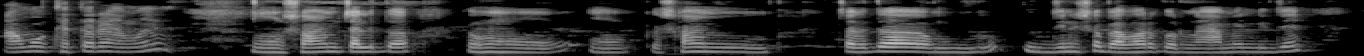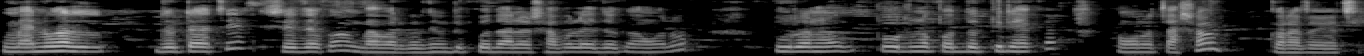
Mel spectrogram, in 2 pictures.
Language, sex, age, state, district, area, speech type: Odia, male, 45-60, Odisha, Malkangiri, urban, spontaneous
